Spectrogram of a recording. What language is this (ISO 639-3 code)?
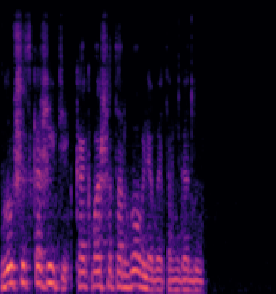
rus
